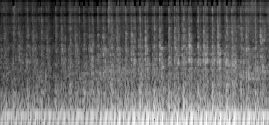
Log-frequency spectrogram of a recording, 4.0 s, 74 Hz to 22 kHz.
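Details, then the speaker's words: 1974 Chevy C20 V8, revived after five years in a scrap yard, idling after a missing nut was replaced: low, steady, even rumble with no ticking or puffing, quieter now; a noise owner can't place as water pump or power steering; staying cool. "Heck yeah. Not a daggum noise coming from that motor."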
